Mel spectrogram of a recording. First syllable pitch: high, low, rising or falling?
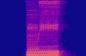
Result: high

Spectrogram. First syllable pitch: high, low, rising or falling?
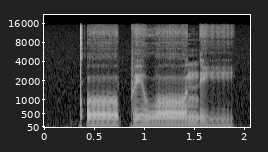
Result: low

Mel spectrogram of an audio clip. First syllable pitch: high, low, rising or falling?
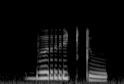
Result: high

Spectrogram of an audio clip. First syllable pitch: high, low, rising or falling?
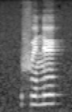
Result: low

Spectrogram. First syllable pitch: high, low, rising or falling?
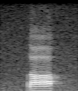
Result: low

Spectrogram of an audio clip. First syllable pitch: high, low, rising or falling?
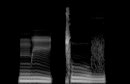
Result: falling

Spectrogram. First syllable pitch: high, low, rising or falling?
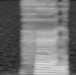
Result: low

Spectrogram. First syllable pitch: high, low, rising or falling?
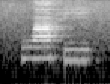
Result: high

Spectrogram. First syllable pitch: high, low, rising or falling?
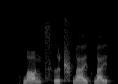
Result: low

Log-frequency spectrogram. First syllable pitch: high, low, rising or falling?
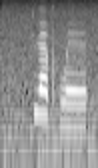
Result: falling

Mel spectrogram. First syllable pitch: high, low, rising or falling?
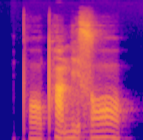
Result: low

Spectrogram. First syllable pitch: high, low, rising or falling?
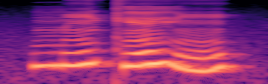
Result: rising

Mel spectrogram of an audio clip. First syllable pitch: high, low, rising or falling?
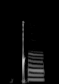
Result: high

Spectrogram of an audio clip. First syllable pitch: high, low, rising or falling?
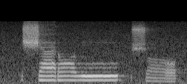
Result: high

